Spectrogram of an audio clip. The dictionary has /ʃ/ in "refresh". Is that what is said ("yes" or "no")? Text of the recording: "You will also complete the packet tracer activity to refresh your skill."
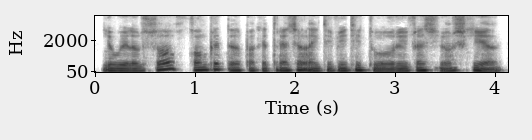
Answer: no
